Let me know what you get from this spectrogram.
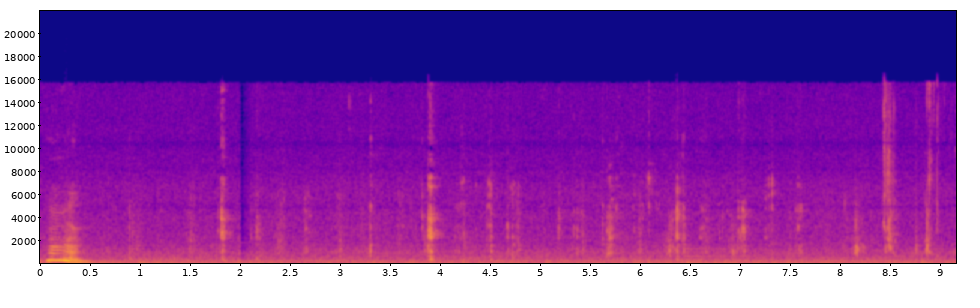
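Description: A person chewing food with the mouth closed, close to the microphone, with scattered soft wet clicks and smacks. It opens with a brief, loud 'mmm' hum from the eater that falls in pitch.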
